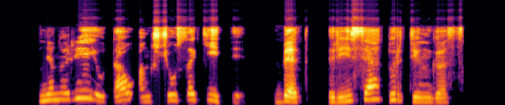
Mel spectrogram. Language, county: Lithuanian, Šiauliai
